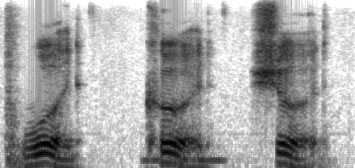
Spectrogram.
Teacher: this is the weak u sound in English the uh of would could should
